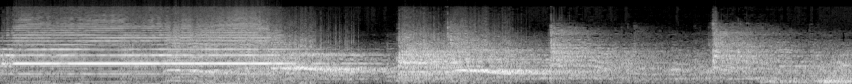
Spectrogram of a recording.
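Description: A game horn sounds one long, loud, steady blast for about three seconds. Then come three sharp, loud bangs about a second and a half apart, each ringing on in the echoing gym.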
